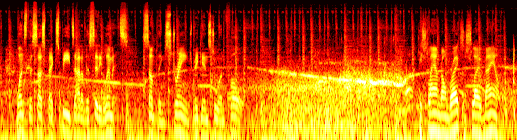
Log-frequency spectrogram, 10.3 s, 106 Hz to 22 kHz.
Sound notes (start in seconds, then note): 6.0 sirens blaring; 6.0 tires screeching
